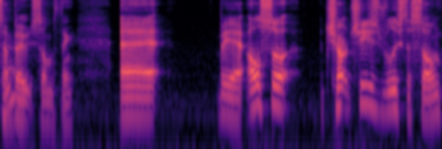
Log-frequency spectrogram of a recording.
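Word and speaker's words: CHVRCHES: It's pronounced Churches, I believe.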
